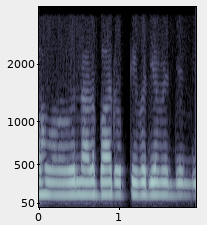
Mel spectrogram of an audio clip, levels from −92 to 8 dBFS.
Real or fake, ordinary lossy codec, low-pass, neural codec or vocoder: real; none; 3.6 kHz; none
